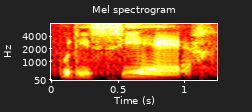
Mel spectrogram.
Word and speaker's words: policière: Policière is how you pronounce it. Policière, policière.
